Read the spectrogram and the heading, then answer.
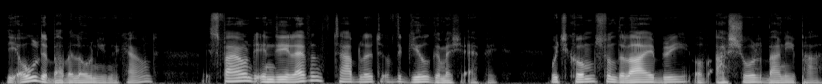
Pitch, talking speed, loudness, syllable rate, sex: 110 Hz, 155 wpm, -21 LUFS, 5.6 syllables/s, male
